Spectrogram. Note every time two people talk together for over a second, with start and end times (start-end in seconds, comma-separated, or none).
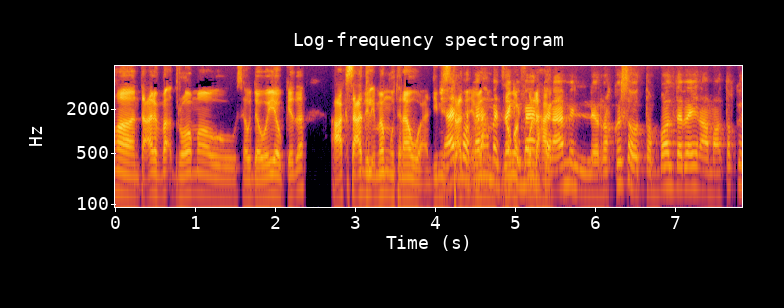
4.0-5.5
